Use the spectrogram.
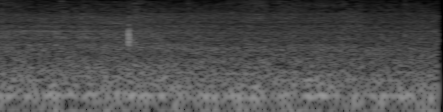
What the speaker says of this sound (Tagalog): Dubai Metro.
